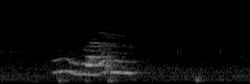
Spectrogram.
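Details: Pet cat, one of two tabbies (orange and grey mackerel) too hungry to wait for their meal, pleading for food: a loud wavering meow that dips and rises over about a second, followed by soft thuds in a quiet home.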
